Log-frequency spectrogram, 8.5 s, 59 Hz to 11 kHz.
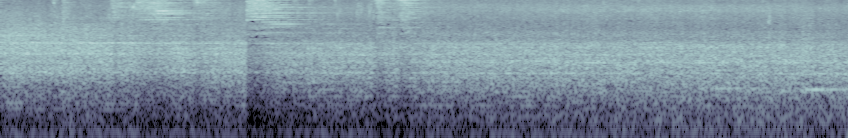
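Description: A GE AC44C6M diesel-electric freight locomotive rolls past at close range, followed by tank cars: steady diesel engine sound mixed with steel wheels on rail, with thin high tones running through it.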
